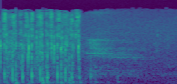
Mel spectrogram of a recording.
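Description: Handling noise on the camera: a quick run of scratchy rubbing and knocking against its microphone as the lens is wiped with a cotton top to clear a blurry picture, dying away about a second in.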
